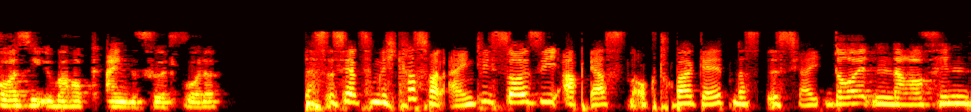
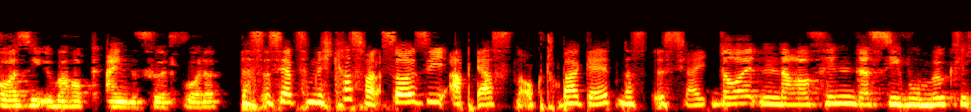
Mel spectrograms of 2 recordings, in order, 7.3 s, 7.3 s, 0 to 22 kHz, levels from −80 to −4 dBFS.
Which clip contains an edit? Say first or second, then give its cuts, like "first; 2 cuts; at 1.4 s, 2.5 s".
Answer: second; 2 cuts; at 1.7 s, 2.9 s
